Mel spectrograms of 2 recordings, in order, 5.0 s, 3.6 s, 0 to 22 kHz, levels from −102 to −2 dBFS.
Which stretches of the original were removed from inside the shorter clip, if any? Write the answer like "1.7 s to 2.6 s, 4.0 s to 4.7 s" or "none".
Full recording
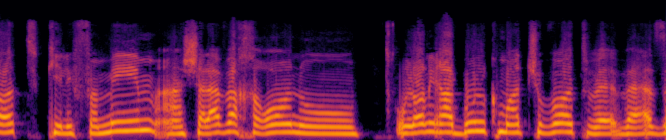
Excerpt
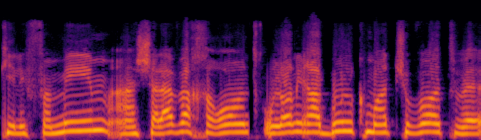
2.2 s to 2.8 s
